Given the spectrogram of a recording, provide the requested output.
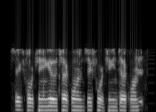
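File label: Police Southwest District Dispatch; Raleigh; p25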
